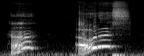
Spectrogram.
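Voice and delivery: mock shocked girlfriend; surprised. Girlfriend asking who is trying to fight him, surprised.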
